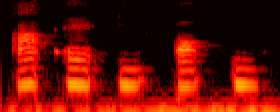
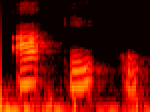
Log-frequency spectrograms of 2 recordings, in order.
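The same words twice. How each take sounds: First: A, E, I, O, U with the mouth wide open; distinct open-mouthed A, E, I, O, U; open vowels. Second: A, E, O with closed, narrowed lips; closed circumflex sound on A, E, O; closed vowels. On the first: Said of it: "mouth is going to open wide". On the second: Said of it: "the sound is going to be closed". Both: Shown as a demonstration.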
